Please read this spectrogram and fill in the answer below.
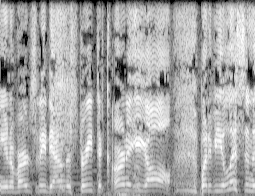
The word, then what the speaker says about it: Carnegie: If you notice, they start messing with the pronunciation of words. Like, it's Carnegie Hall. It's always been Carnegie Hall.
